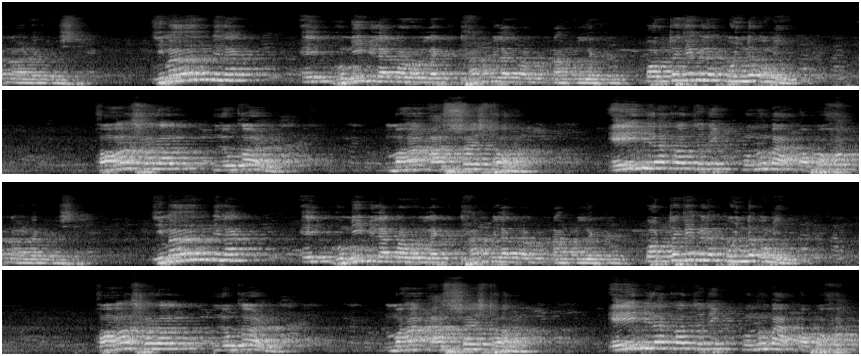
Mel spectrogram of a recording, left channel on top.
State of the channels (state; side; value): normal; both; correlation 0.76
